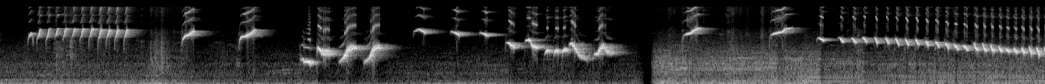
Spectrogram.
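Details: White-rumped shama singing to provoke rival birds into response. A buzzy high trill leads into tumbling whistled phrases and squeaky notes, then a long descending series of rapid repeated notes at the end.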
